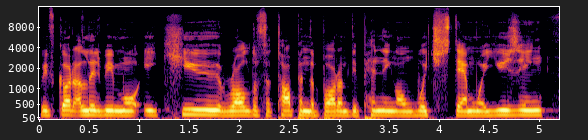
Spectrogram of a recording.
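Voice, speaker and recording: Recorded very cleanly against a silent background, a man with a fairly high pitch talks at a fairly quick pace in a normal speaking voice. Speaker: music producer. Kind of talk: tutorial. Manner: casual, many filler words.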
